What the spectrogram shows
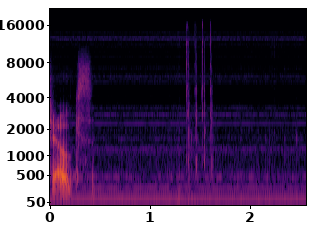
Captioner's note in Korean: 클릭 소리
